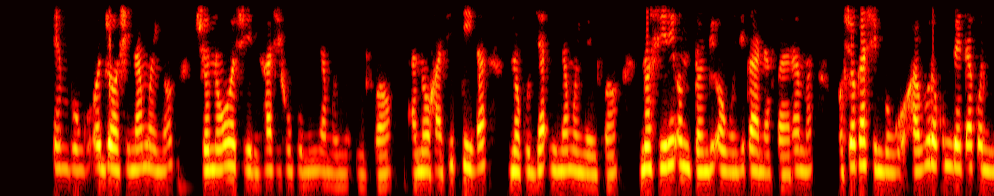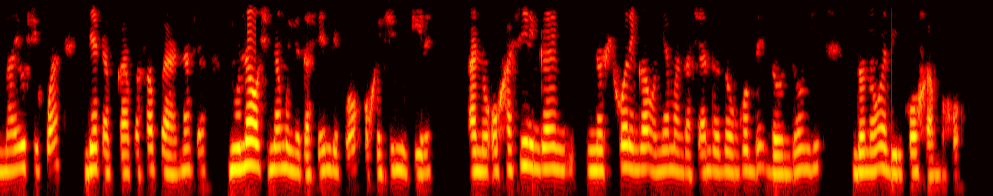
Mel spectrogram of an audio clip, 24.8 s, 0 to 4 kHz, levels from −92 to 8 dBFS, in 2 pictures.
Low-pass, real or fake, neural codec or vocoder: 3.6 kHz; real; none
